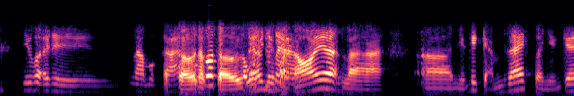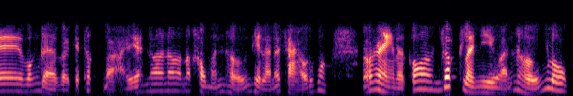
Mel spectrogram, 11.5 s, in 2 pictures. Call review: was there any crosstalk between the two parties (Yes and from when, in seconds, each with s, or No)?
Yes, from 1.6 s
